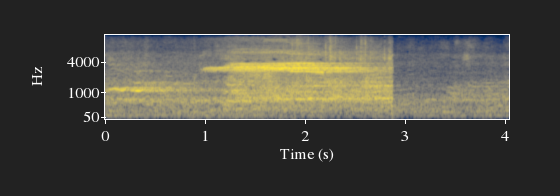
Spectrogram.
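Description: Referee's whistle blown once in one long, shrill blast of nearly two seconds that cuts off sharply, whistling the play dead. Voices shout under it.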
